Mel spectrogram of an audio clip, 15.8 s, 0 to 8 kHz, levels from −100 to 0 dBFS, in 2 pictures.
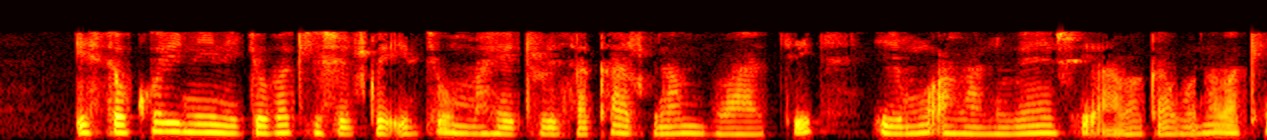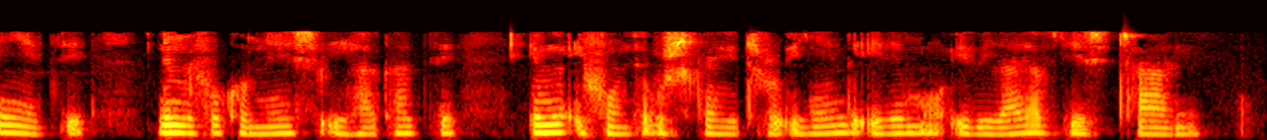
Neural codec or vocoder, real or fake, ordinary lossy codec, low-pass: none; real; AAC, 16 kbps; 7.2 kHz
